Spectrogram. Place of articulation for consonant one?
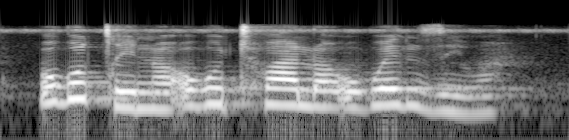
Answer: velar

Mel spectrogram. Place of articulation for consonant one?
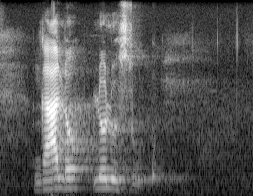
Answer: velar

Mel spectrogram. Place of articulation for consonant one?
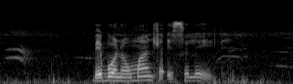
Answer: labial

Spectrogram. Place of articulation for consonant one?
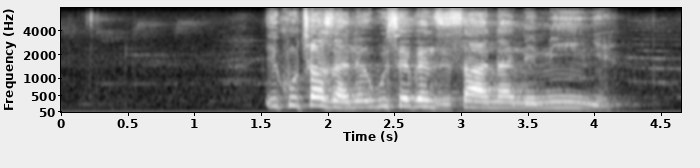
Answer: velar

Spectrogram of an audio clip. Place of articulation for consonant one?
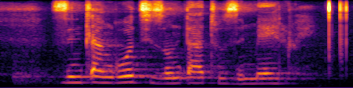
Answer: alveolar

